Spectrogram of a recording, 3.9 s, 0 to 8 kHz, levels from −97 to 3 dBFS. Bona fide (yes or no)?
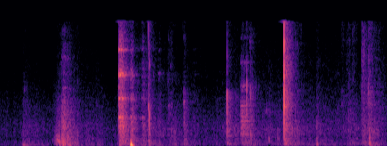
yes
